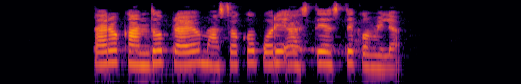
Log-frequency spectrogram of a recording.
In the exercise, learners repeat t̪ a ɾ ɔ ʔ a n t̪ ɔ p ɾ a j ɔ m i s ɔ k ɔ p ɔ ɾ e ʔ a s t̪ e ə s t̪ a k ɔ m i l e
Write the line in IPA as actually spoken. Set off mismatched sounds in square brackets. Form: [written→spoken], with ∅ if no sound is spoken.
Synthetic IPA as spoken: t̪ a ɾ ɔ [ʔ→k] a n [t̪→d̪] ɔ p ɾ a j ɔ m [i→a] s ɔ k ɔ p ɔ ɾ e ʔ a s t̪ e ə s t̪ [a→e] k ɔ m i l [e→a]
